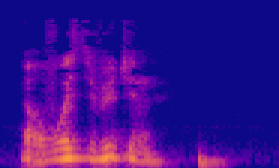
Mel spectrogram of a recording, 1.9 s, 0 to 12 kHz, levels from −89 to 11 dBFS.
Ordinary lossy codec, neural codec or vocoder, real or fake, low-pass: MP3, 32 kbps; codec, 24 kHz, 0.9 kbps, DualCodec; fake; 10.8 kHz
